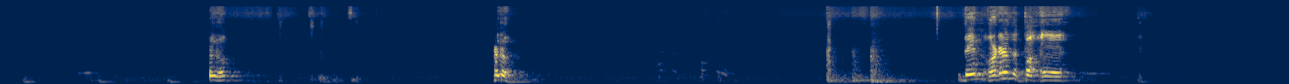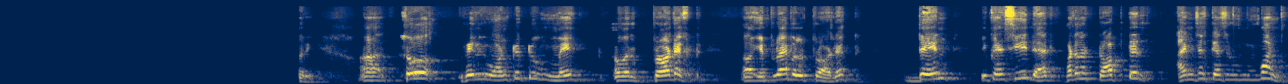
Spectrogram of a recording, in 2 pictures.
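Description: An elderly man speaks steadily, heard through an online call, with pauses.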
